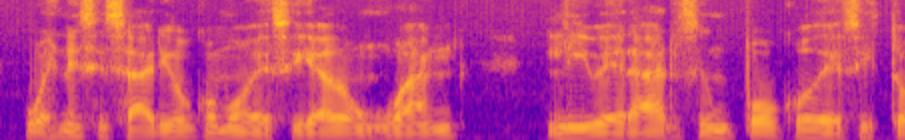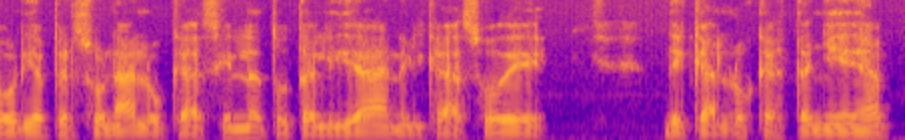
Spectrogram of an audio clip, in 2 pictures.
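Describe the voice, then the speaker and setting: Deep-voiced man interviewer. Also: darkish tone, no echo. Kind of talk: asking a long question in an interview.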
